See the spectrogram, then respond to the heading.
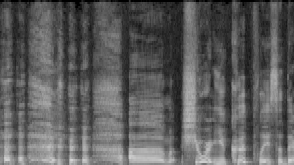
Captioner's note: both laughing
